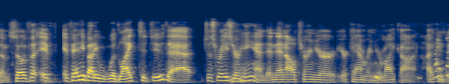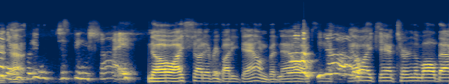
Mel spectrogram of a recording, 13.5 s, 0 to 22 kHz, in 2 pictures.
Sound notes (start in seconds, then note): 6.8 chuckling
